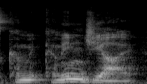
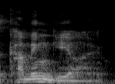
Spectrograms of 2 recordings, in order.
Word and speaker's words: cummingii: Like there's a Hoya, which I've heard some people pronounce as Cummingii. It's not a Cummingii, it's a Cummingii. The person's surname is Cumming. It's not Cumminge, it's Cumming. In Latin, it's a G, not a J.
